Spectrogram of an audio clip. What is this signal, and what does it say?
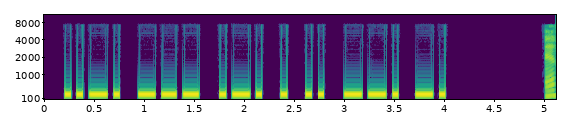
Morse code, heard as a keyed tone, about 20 wpm, 250 Hz. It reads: FOREIGN
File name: morse / morse-training-20WPM-9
